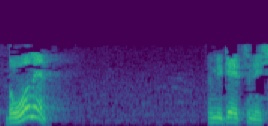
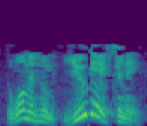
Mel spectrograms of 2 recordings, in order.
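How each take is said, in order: First: The stress falls on the word woman. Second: The stress falls on the word you. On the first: The woman is to blame. "it's either something like this" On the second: The listener is to blame for giving her. "Or you could take it the other way"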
